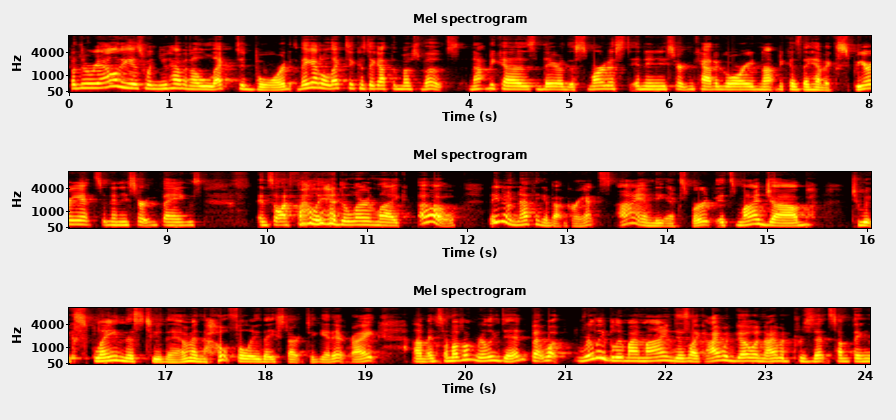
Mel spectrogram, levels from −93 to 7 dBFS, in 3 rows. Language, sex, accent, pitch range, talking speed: English, female, American, 165-220 Hz, 235 wpm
